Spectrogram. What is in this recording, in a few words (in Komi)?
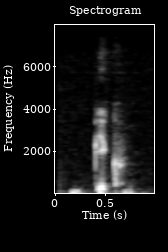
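"пик", Komi, male; audio dict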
